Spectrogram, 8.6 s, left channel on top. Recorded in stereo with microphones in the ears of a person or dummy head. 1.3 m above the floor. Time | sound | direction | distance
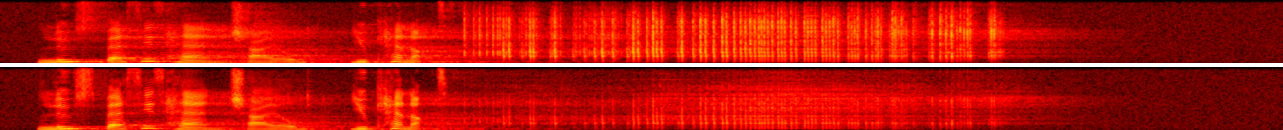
0.2 | a woman speaking | 35° right (ahead or behind) | 0.6 m
3.1 | a squeak | 65° left (ahead or behind) | 0.5 m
